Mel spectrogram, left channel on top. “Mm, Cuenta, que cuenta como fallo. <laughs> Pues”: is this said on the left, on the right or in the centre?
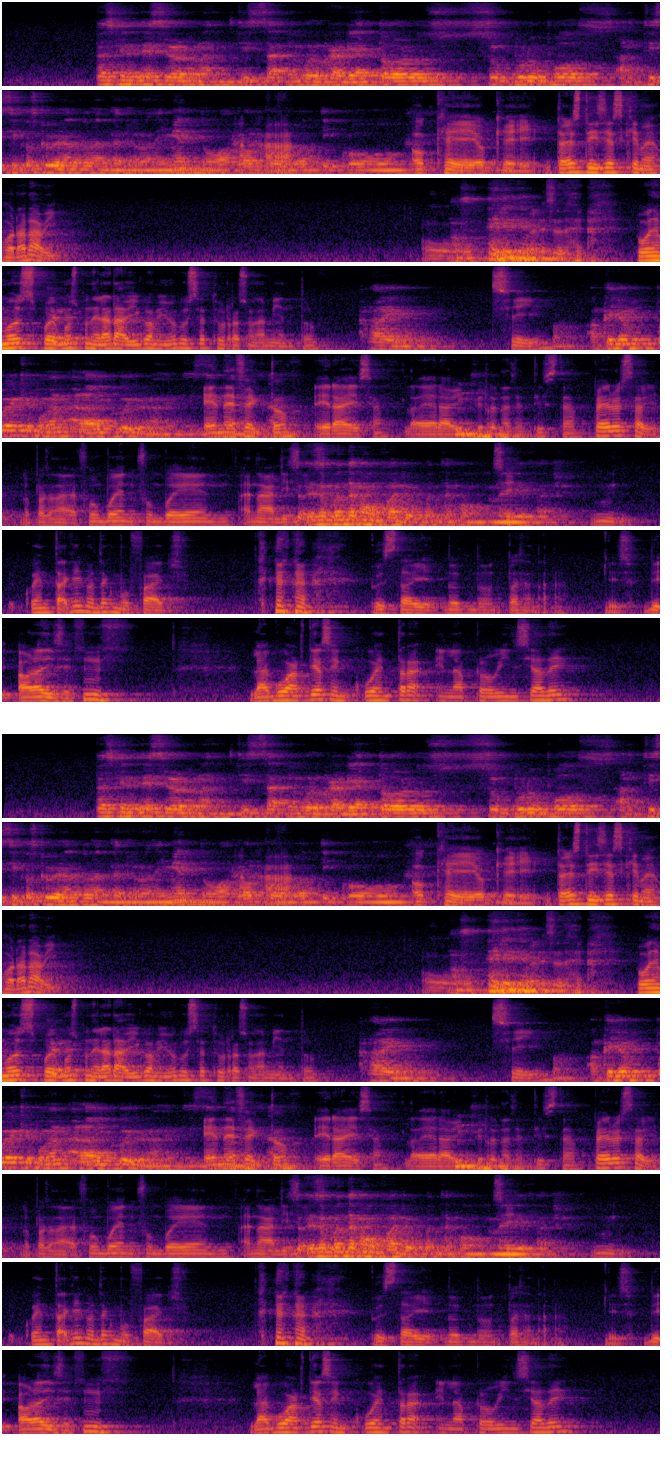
Left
